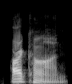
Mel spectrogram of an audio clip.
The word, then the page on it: archon: American English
